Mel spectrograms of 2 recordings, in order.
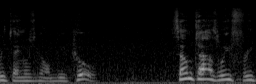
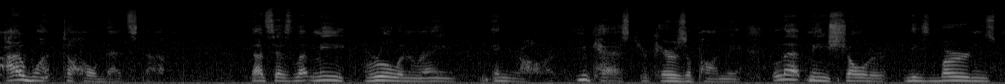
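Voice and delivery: gentle voice of God; 3 semitones lower, 8 dB quieter than usual. Acted. God voiced inviting burdens.

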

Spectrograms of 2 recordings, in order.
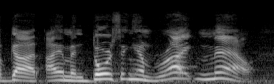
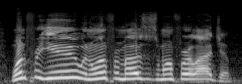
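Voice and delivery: loud, eager offer, pitched up; eager Peter; 4 semitones higher, 9 dB louder than usual. Acted. Peter to Jesus on the mountain, eagerly loud. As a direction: blurt out the plan, thrilled.

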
